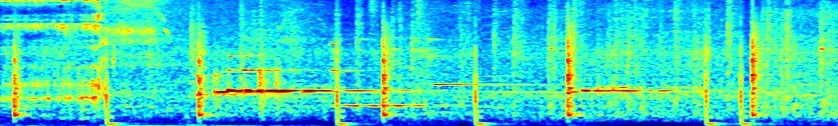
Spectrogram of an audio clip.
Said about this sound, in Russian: Едет, катится, зарешоченный вагон.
